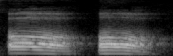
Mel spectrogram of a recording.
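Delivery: "oh" as a steady "aw", no glide; Irish pure O. Shown as a demonstration. Coach showing the correct vowel, "oh" without glide. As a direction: hold "oh" still and open. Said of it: "so this is".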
